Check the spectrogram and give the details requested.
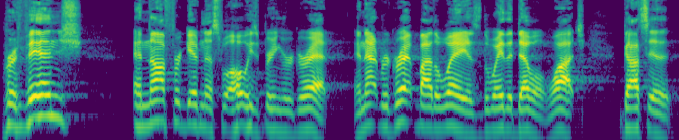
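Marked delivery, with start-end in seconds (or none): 0.1-3.3 repeated louder. Shown as a demonstration. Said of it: "Revenge, not forgiveness".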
